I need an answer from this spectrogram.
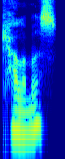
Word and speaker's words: Kalamus: 3 miles east of that fortress lies a strong castle, whose name, pronounced Calamus, is probably the same with the Cadmos of Arabian historians and geographers.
